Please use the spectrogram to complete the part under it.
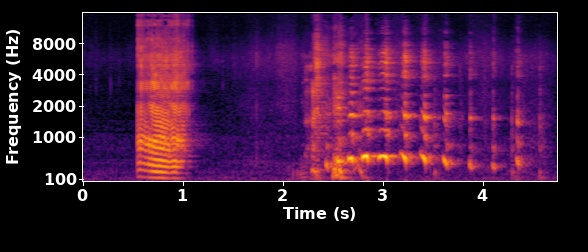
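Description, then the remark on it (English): A single loud, wet fart noise, brief and buzzy, sounds close up, followed by a short pause and then a burst of loud, bubbling laughter. “Your laugh is like just as loud as the fart.”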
